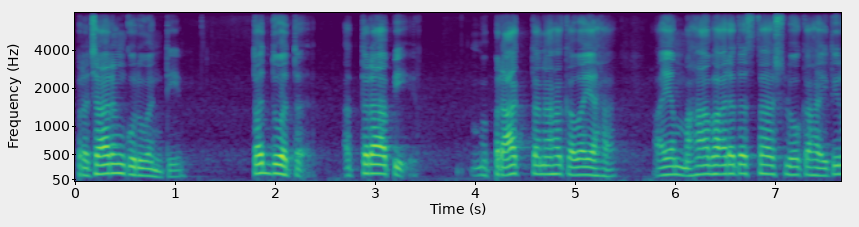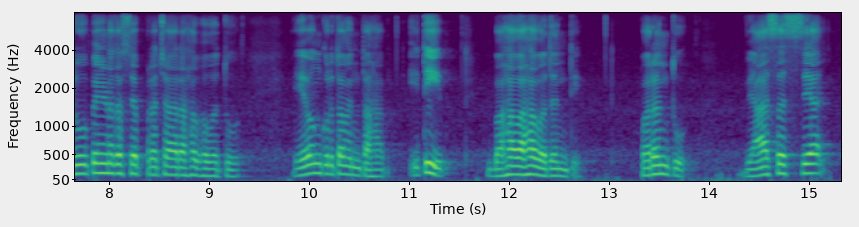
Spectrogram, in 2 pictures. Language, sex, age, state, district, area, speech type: Sanskrit, male, 18-30, Maharashtra, Nashik, urban, spontaneous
